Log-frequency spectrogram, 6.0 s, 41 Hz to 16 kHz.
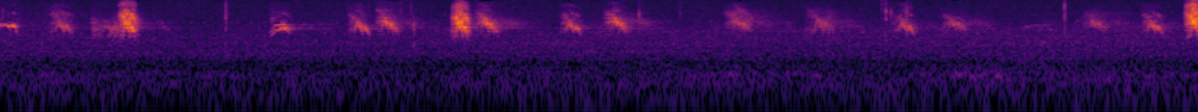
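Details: Nestling bird on a post at a Tenmangu shrine, 16 May 2023, calling as the parent bird returns; thin, high chirps scattered through six seconds, louder ones standing out between softer, fainter notes over a low background murmur.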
